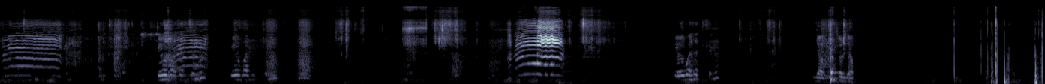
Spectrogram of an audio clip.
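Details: Goat being bathed while a person talks: several brief, nasal, quavering bleats, one louder wavering cry midway, mixed with speech, splashing hiss and sharp clicks at the end.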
